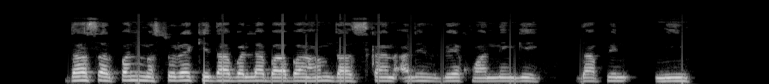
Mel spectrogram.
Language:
Brahui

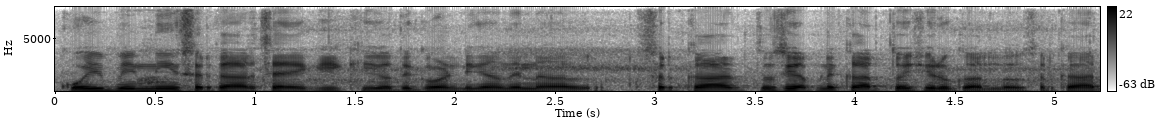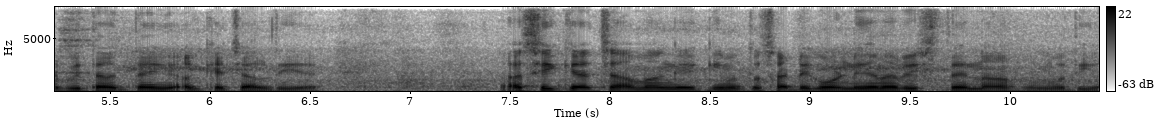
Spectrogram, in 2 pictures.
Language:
Punjabi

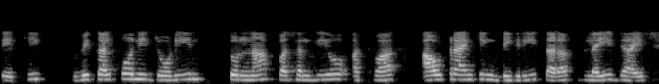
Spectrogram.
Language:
Gujarati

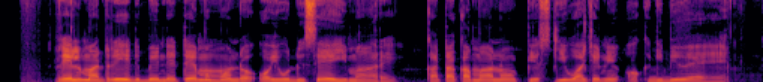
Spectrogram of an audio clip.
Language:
Luo (Kenya and Tanzania)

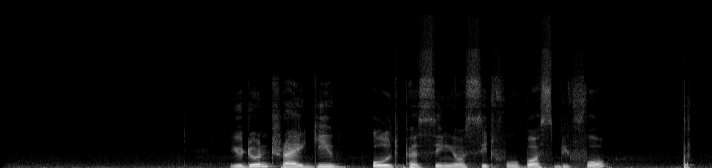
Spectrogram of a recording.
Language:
Nigerian Pidgin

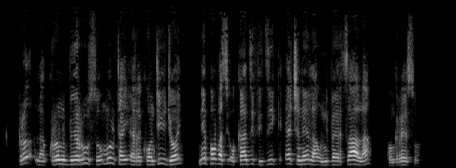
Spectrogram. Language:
Esperanto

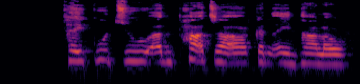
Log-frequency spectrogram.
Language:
Hakha Chin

